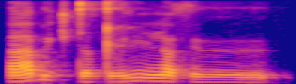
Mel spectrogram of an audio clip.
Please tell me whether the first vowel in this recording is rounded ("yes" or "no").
no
